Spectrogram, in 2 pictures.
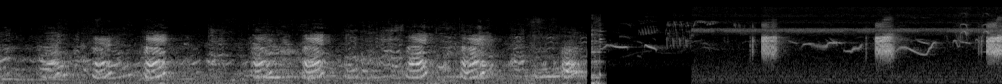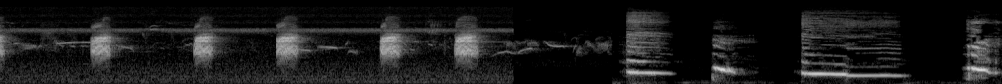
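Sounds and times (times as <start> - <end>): birds chirping: 6.0 - 16.2
high insect drone: 7.0 - 15.1.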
